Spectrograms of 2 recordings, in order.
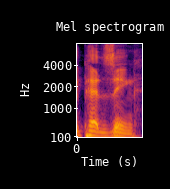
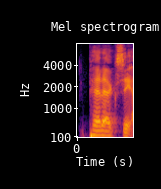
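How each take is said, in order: First: Pedzing, said as PED-zing; run-together reading. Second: Pedexing, said as ped-EX-ing; literal reading. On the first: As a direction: read the X as Z in "pedzing". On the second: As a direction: spell out the X in "Pedexing". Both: Shown as a demonstration. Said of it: "I say pedzing".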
